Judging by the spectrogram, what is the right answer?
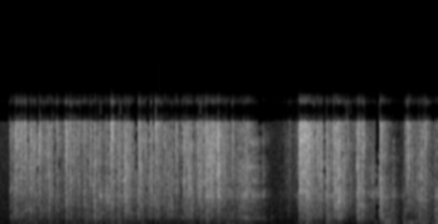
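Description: Noisy plastic packaging around a magazine and its miniature bases being unwrapped, crinkling and crackling up close in loud bursts, with a short lull partway through and no talking.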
